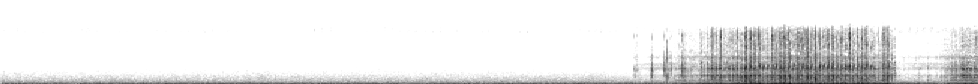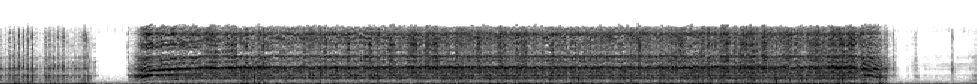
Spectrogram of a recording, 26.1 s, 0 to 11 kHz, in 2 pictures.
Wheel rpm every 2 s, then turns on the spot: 0, 0, 0, 0, 10, 10, 10, 120, 200, 200, 200, 190, 50.
8-14 24-26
